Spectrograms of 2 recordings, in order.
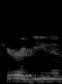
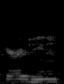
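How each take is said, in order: First: Carrageenan with a hard g, as in geese; alternative pronunciation. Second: Carrageenan with a soft g, like a j; alternative pronunciation. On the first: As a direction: say carrageenan as "kair-uh-GHEE-nun". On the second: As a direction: say carrageenan as "kair-uh-JEE-nun". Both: Shown as a demonstration. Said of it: "I don't know how to pronounce it".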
